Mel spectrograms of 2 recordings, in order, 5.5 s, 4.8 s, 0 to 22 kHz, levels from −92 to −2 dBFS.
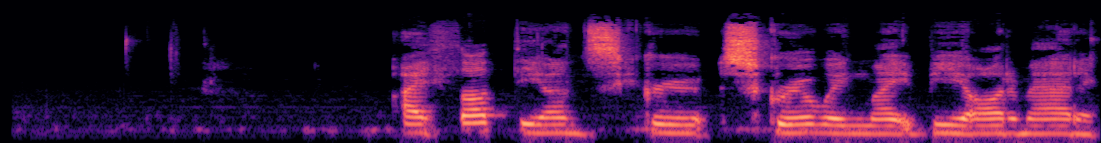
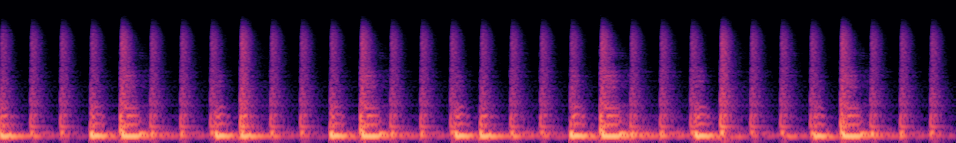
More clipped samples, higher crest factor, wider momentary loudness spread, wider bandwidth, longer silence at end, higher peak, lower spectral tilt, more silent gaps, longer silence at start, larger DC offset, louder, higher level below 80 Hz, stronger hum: neither; about the same, 20 dB vs 16 dB; about the same, 8 LU vs 6 LU; first, 14 kHz vs 11.5 kHz; about the same, 0 s vs 0.05 s; first, -4 dBFS vs -8 dBFS; second, -2 dB/octave vs -7 dB/octave; neither; first, 2 s vs 0 s; neither; about the same, -23 LUFS vs -25 LUFS; second, -70 dBFS vs -54 dBFS; neither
